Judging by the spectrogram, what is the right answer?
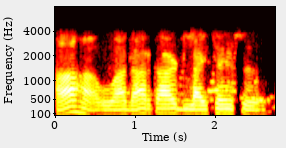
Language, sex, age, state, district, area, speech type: Sindhi, male, 60+, Uttar Pradesh, Lucknow, rural, conversation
